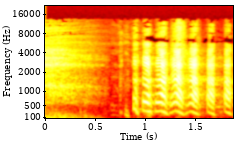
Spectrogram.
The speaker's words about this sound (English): Dude, you know I breathed so loud into this mic when it first started, so forgive me if you hear just...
